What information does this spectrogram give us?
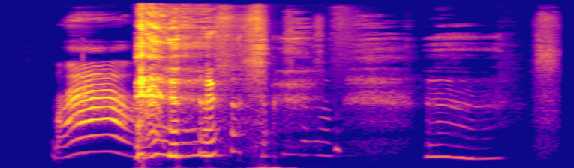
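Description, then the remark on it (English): A person imitates an excited cat, voicing a drawn-out yowl, rising and wavering, followed by a burst of breathy, strained squealing and a couple of shorter whining meows, fairly loud. “Give me your best wow cat. Noise.”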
